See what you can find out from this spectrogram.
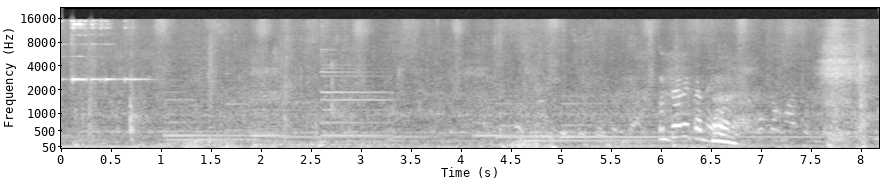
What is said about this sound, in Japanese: ちょうどね、鈴も今つけてて、まあ、自転車で鈴やっぱり便利で、自分はトリブルボトルさんのベアベル、この音が結構好きっすね。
